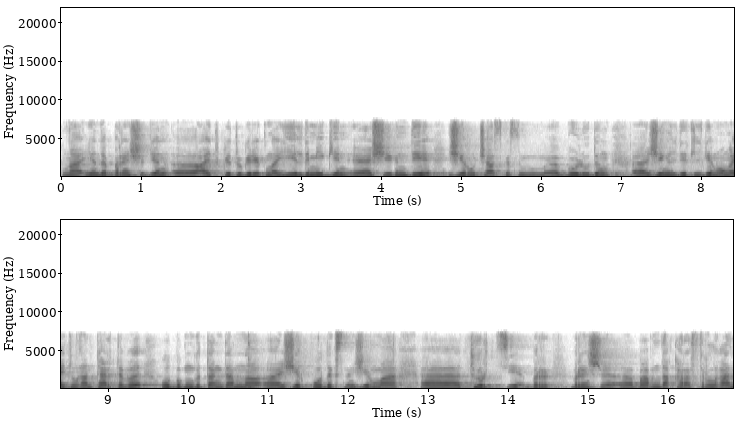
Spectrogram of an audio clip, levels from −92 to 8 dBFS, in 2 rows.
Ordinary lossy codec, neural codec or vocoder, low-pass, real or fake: Opus, 64 kbps; none; 7.2 kHz; real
